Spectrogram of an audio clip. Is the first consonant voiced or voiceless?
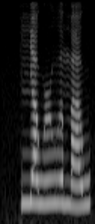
voiced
